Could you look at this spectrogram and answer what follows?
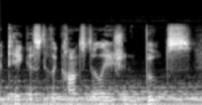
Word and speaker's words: Boötes: And what the saying is, we're gonna arc to Arcturus, and that's gonna take us to the constellation Bootes. Yes, that's exactly how it's pronounced, Bootes.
